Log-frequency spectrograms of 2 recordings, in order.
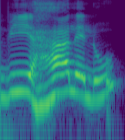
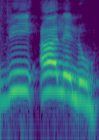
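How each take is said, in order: First: The second word begins with an h sound. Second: The second word begins with a vowel, no h. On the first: It means to praise. The speaker calls it right. "Au lieu de dire" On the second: It means to make into false gods. The speaker calls it wrong. "ils disent"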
